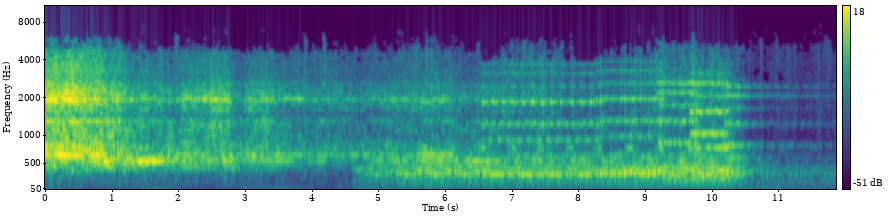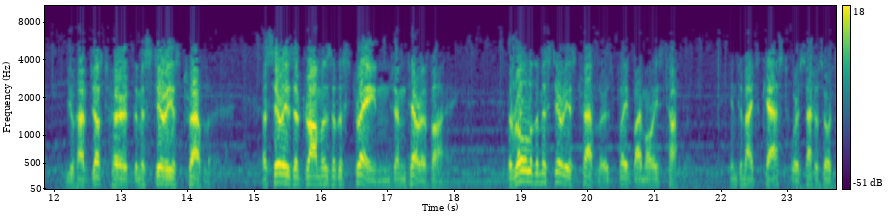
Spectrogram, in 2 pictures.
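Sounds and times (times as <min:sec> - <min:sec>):
train whistle: 0:00.0 - 0:10.5
speech: 0:12.4 - 0:14.5, 0:15.1 - 0:18.0, 0:18.8 - 0:21.5, 0:22.1 - 0:23.7.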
